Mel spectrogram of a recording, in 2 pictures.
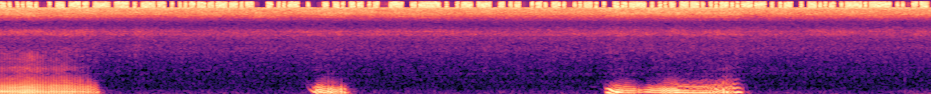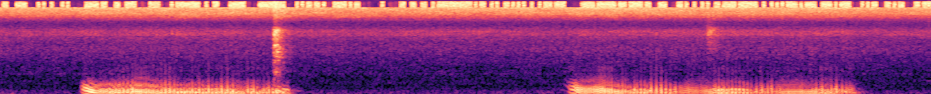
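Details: Loud, rattling snores from a sleeping cat, about five over fourteen seconds, with quiet pauses between breaths.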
